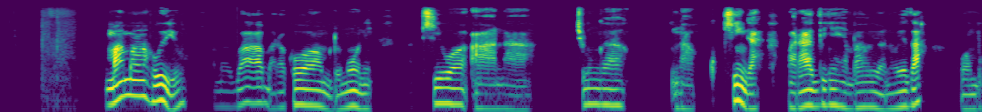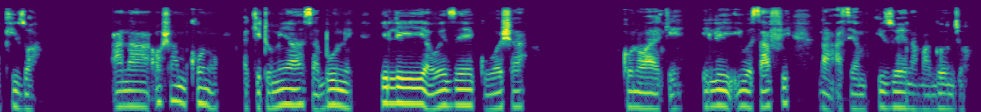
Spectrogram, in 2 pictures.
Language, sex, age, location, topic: Swahili, female, 36-49, Nakuru, health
